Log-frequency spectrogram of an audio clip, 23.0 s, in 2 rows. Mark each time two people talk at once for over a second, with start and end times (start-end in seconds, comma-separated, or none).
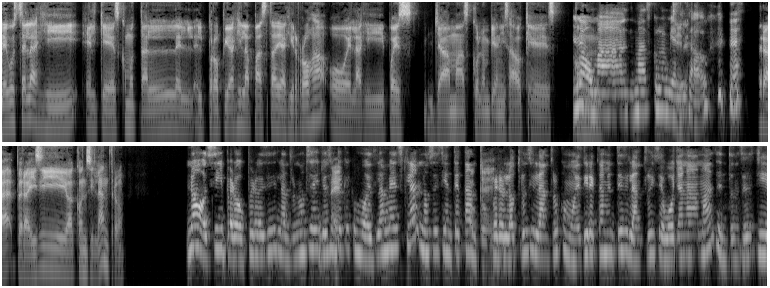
none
